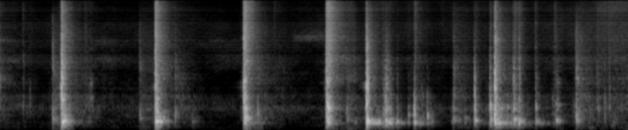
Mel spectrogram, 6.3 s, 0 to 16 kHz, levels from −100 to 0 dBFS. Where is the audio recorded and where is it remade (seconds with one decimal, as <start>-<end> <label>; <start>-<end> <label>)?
0.0-6.3 remade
